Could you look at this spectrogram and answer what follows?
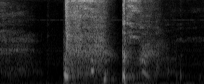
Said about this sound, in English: Done got hot up here, got the coughing.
